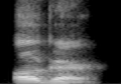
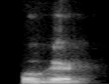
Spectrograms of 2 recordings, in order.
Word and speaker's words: augur: So the first is the word augur. Augur. You don't know what this means, do you? None of you know this word. Ogre.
